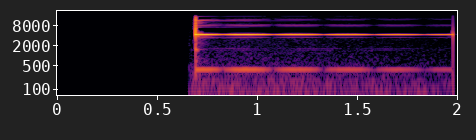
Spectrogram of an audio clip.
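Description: A single high bell-like ding, the notification-bell sound effect of a subscribe animation, struck about two-thirds of a second in and ringing on with a wavering level.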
